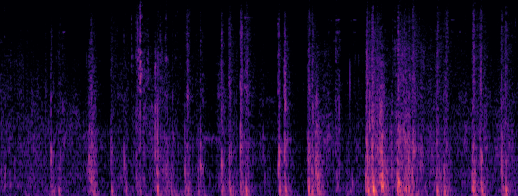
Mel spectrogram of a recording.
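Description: Horse hooves clip-clop at a steady walking rhythm in The Last of Us video game, fairly close and moderately loud, with no talk over them.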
